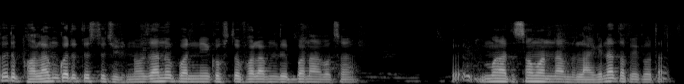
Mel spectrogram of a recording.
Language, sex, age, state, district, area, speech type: Nepali, male, 30-45, West Bengal, Darjeeling, rural, spontaneous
